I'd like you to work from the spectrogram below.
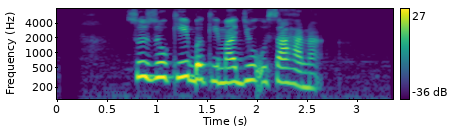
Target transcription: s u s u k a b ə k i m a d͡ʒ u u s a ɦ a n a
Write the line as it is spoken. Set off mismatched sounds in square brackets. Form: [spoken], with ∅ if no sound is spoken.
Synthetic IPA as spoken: s u [z] u k [i] b ə k i m a d͡ʒ u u s a ɦ a n a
